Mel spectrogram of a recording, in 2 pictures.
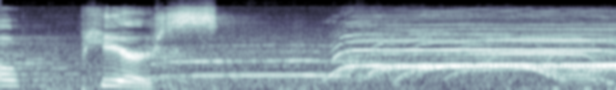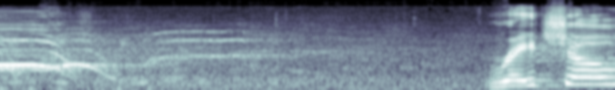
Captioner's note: applause, cheering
